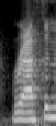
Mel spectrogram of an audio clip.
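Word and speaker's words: Hrathen: POV character the most wrathin rathin is spelled HR a t h e n most people like craft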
